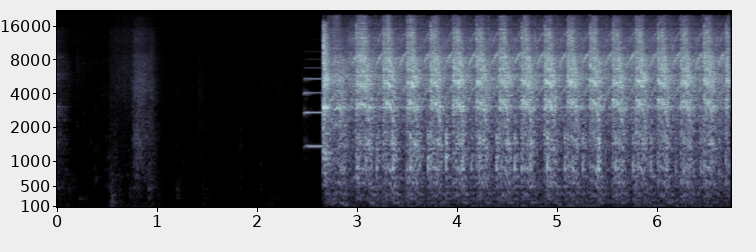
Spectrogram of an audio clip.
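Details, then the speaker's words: Volvo Penta D130 (about 30 hp) diesel in a Contrast 33 sailboat in cold winter, during winterizing after a dead battery: starter cranks steadily at about two beats a second but never catches; cranks but won't start. "So it looks like this engine is going to be a little bit difficult to start now, and I don't really have time to figure out what's going on."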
